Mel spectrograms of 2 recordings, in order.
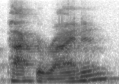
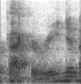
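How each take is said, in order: First: Pakarinen said off, without the Finnish "ree"; first, mistaken guess at saying Pakarinen; mispronounced Pakarinen. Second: Pakarinen with a Finnish "ree" in the third syllable; second try, saying Pakarinen as PAH-kah-ree-nen; corrected Pakarinen. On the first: Host unsure of a waived player's name, mispronouncing Pakarinen. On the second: Host correcting himself on a waived player's name, Pakarinen pronounced properly. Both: Real, not acted. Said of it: "Second time you got it right".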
